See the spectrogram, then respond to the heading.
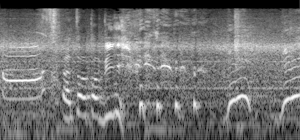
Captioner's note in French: rire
